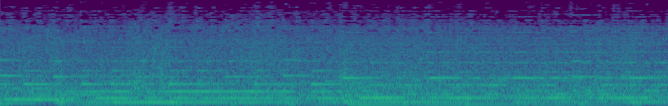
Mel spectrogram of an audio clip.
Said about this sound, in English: He floats on his back through the rapid water. His body tussles throughout.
